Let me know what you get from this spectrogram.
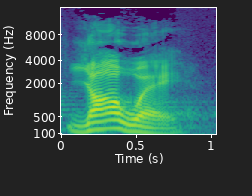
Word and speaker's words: Yahweh: And so as people over the years have tried to figure out how this name is pronounced, you know, most scholars think it was pronounced Yahweh, Y-H-W-H, the four consonants, Yahweh.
